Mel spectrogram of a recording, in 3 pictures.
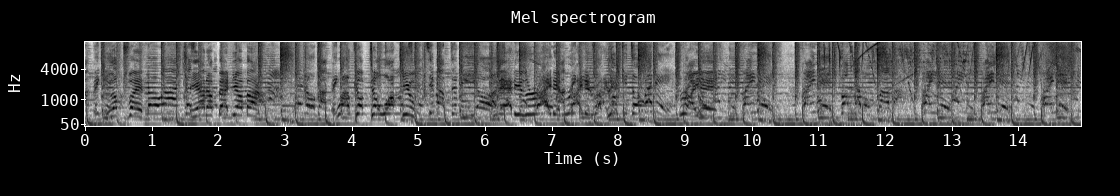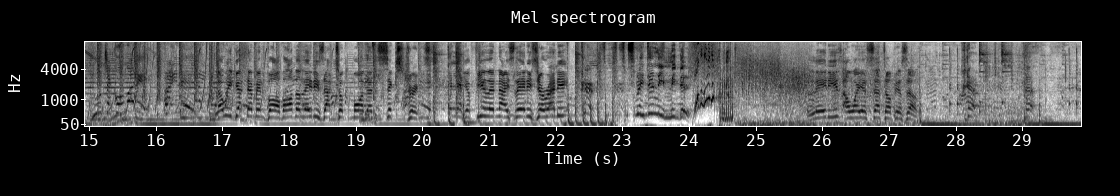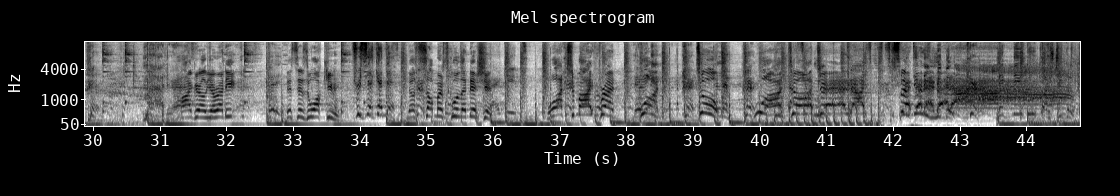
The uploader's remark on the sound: LIVE AT WUK U SUMMER SCHOOL!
